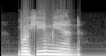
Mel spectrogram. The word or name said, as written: bohemian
